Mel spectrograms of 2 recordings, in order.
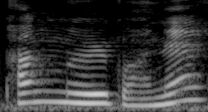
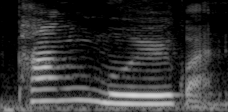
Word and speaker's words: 박물관: And then 선생님은 학생들이랑 선생님은 학생들이랑 박물관에 갔어요.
